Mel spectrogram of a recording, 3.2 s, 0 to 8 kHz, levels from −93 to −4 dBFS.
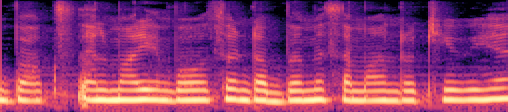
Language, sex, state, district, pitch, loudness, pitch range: Hindi, female, Bihar, West Champaran, 225 Hz, -11 LUFS, 220-230 Hz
